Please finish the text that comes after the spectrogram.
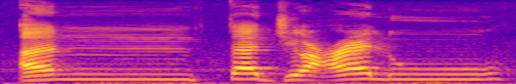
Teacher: نون ساکن کے بعد تا ہے، اخفا ہوگا، اور جیم ساکن ہے، اس پہ قلقلہ ہوگا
